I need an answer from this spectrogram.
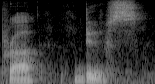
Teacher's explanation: So in produce, the verb, you'll see this line before the deuce syllable, which means it's going to sound like produce. The deuce syllable is going to be the stressed syllable. It's going to be the one that's stretched out and longer and has a clear vowel.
